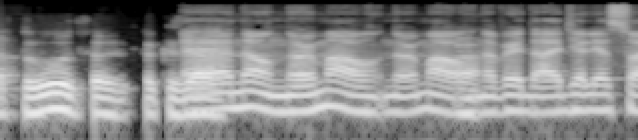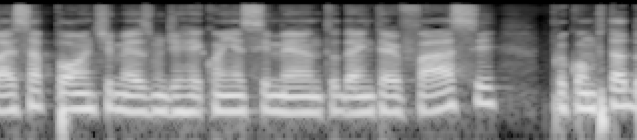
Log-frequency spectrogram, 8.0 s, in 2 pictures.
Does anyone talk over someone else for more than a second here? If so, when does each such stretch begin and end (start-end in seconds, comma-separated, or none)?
none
